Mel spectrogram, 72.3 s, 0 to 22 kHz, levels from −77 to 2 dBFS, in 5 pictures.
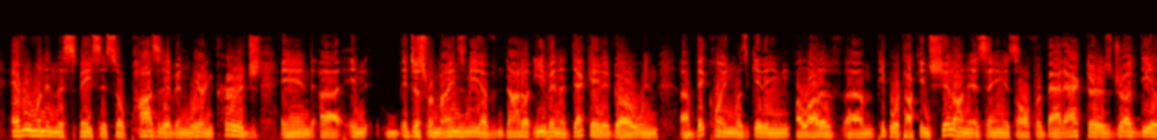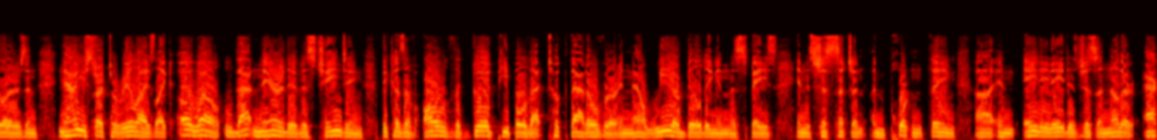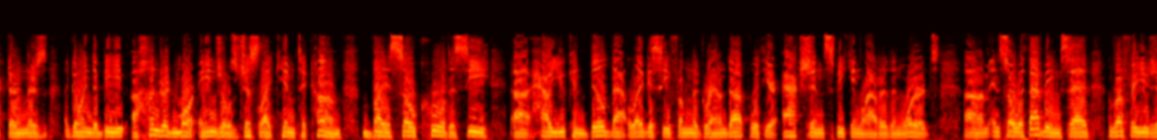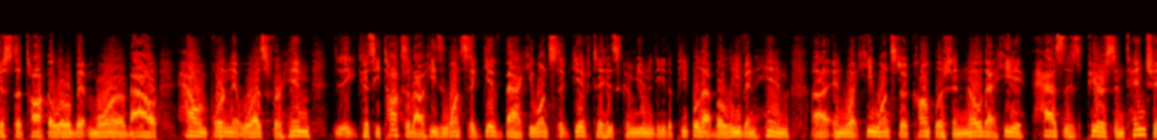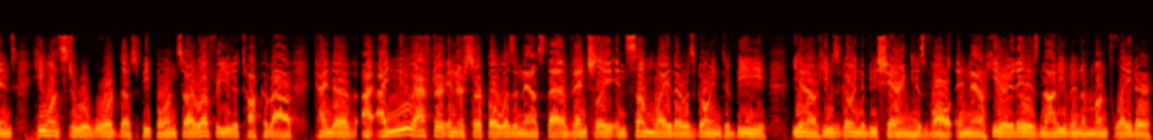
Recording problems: distortion; heavy; 6 dB below the speech
garbled, watery; badly; nothing above 8 kHz

